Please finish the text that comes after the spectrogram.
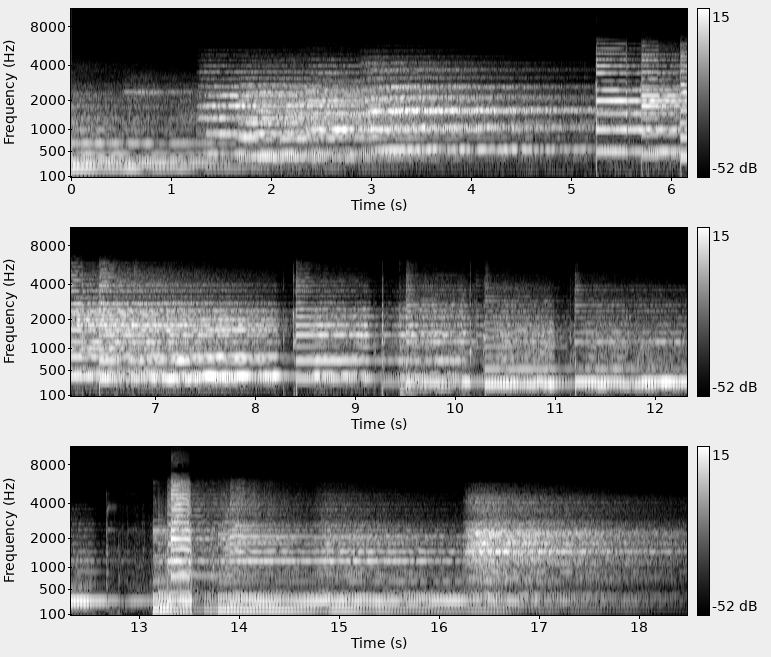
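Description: An electric guitar played through a Neural DSP Nano Cortex rings out in sustained chords and notes washed in ambient reverb and delay, with long shimmering tails and repeats blending between phrases, with no talking over it.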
